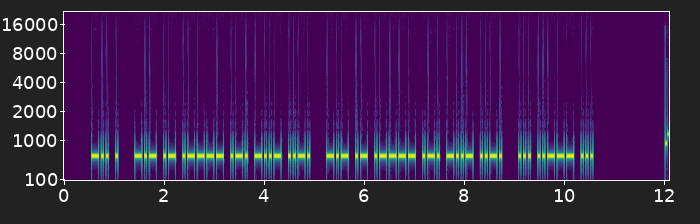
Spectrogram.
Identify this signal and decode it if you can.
Morse code, heard as a keyed tone, about 25 wpm, 650 Hz. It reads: DE KA1RXF KA1RXF S2S
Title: SOTA QSO Practice 25wpm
